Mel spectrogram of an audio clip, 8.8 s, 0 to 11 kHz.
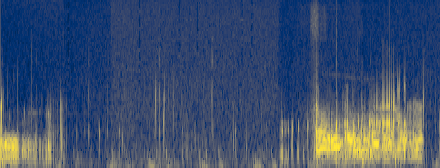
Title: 5 minute of my stomach growling #53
